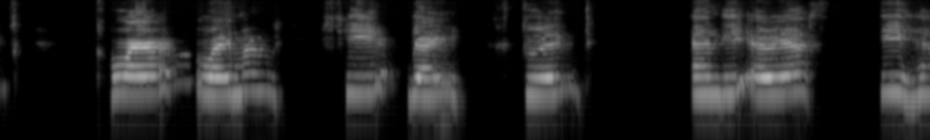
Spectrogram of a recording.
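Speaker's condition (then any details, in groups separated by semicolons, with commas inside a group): Cerebral palsy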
